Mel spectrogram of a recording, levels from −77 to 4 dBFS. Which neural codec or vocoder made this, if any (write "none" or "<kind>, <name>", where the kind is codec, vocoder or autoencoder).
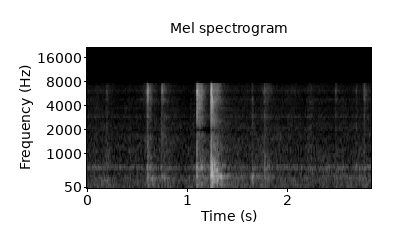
codec, SNAC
